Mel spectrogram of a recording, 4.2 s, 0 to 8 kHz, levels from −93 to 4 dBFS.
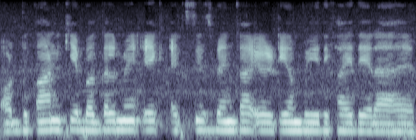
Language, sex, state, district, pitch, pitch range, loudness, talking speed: Hindi, male, Uttar Pradesh, Lalitpur, 140 Hz, 135-145 Hz, -15 LUFS, 200 wpm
